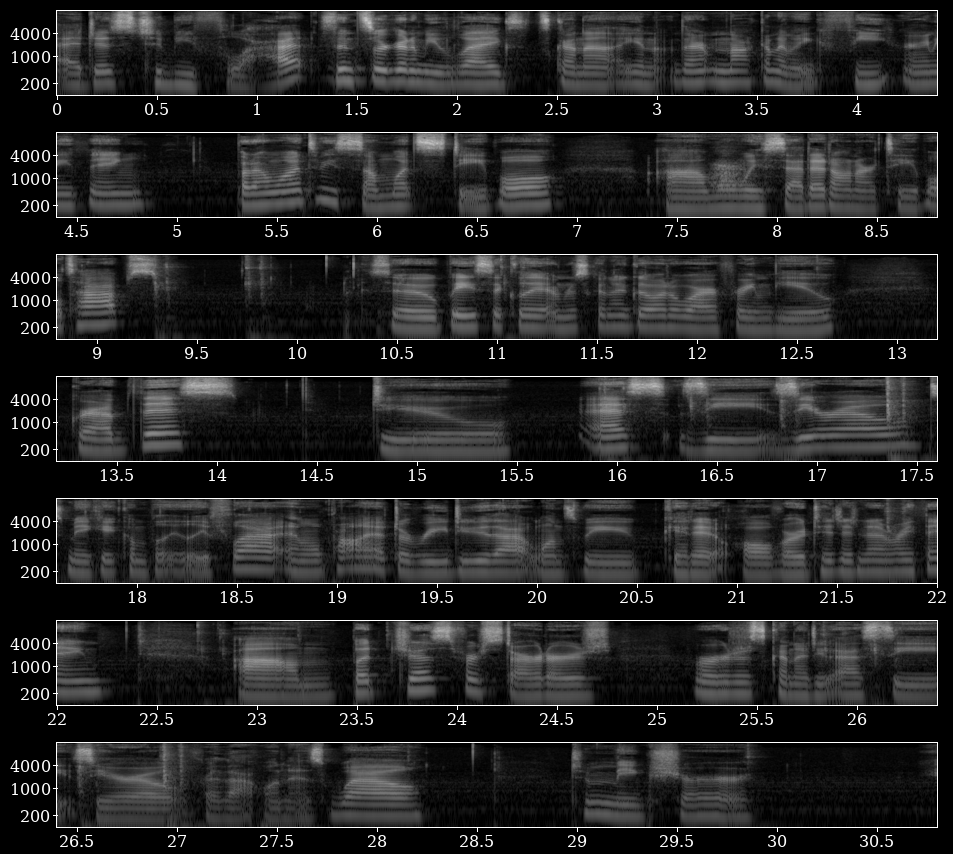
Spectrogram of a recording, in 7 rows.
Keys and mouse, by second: 9.3 a, 9.8 z, 11.0 b, 15.9 s, 21.8 a, 22.7 b, 23.5-25.3 drag, 25.8 s, 28.2-30.2 drag.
